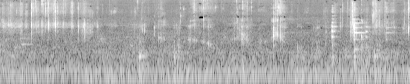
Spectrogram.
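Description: A person biting and chewing a crisp toasted spring onion pancake, with irregular crunches, a few louder ones in the second half.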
